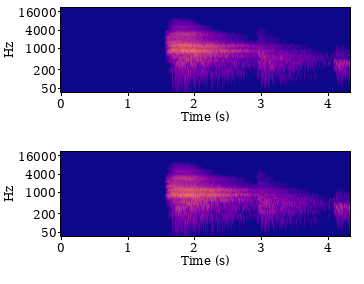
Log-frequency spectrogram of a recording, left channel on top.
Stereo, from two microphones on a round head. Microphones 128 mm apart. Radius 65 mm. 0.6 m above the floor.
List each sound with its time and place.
1.6 s a scream: 60° left (ahead or behind), 1.6 m
2.9 s tape being pulled: 10° right (ahead or behind), 1.0 m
